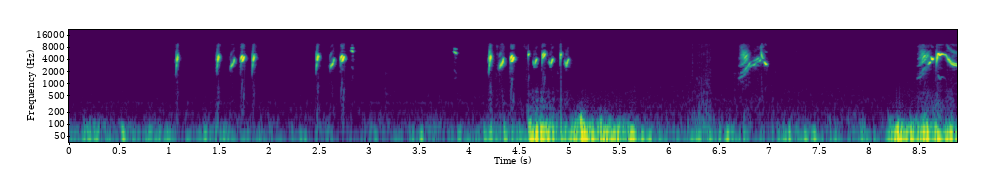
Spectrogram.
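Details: European goldfinch (Carduelis carduelis) recorded in 2018, singing in short separated bursts of high, liquid twittering notes, with pauses of about half a second to a second between phrases and a faint low rumble underneath.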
